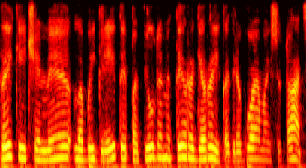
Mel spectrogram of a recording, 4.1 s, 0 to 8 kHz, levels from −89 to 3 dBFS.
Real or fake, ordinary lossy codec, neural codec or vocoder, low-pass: real; Opus, 24 kbps; none; 7.2 kHz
